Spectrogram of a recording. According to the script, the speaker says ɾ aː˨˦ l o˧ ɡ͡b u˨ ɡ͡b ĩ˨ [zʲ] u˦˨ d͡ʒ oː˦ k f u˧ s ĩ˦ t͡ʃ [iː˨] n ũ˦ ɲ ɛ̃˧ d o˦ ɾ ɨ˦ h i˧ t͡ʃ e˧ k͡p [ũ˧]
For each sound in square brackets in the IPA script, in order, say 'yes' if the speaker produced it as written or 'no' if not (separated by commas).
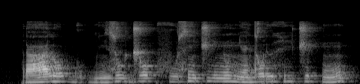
no, no, no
